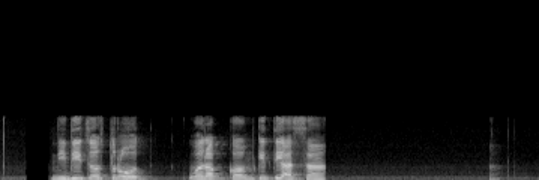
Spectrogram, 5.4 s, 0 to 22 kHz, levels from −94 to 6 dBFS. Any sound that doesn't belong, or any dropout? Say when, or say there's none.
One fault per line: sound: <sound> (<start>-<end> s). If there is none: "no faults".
no faults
